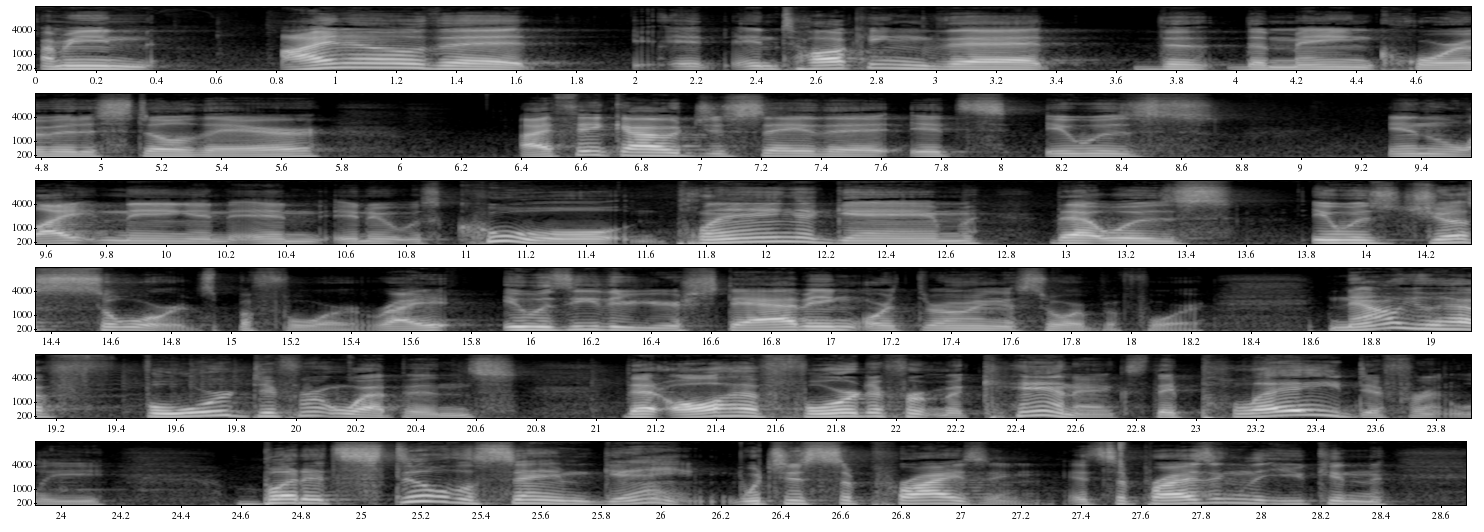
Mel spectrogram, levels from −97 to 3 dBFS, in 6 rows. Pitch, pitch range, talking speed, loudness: 145 Hz, 130-180 Hz, 180 wpm, -25 LUFS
